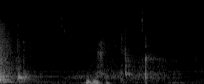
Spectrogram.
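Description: Faint knocks and handling sounds of a cast-iron Dana 44 differential carrier being set in place and let go on a workbench, with a few light taps about a second in.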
